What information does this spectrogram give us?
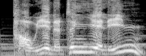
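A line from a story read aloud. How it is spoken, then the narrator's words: Loud shout. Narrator (Chinese): 梅奥大声喊道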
